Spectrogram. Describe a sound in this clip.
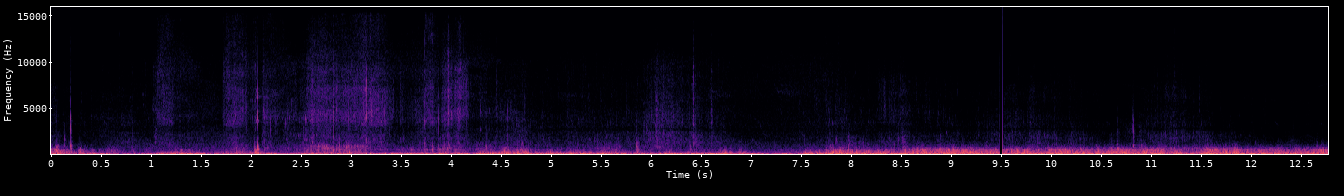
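A paddle splashes and dips into the water in a steady rhythm.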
